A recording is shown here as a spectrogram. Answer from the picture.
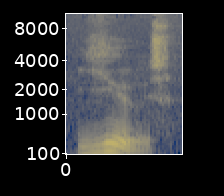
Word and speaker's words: use: pronuncia sino se pronuncia use estoy pronunciando ahora el nombre de la vocal use esta palabra significa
